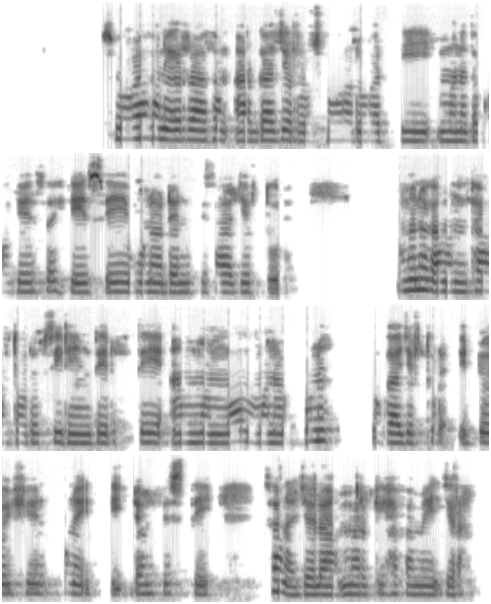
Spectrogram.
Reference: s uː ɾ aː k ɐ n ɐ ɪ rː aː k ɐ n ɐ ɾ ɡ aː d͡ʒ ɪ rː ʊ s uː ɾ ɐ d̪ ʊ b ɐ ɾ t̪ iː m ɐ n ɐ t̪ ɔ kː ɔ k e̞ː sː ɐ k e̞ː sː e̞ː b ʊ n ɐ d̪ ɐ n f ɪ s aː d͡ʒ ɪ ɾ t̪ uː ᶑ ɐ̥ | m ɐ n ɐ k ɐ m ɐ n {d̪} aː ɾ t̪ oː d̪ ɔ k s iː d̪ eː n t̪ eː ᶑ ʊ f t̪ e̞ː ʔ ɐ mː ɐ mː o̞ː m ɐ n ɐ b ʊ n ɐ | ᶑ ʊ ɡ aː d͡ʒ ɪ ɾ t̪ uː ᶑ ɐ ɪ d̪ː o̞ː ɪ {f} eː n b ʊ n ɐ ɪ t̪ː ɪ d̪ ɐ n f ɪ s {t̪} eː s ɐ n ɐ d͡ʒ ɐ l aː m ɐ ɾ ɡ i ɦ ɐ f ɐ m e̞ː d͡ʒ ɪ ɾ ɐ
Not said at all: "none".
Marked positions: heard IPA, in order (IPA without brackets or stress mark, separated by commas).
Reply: t̪, ʃ, t̪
